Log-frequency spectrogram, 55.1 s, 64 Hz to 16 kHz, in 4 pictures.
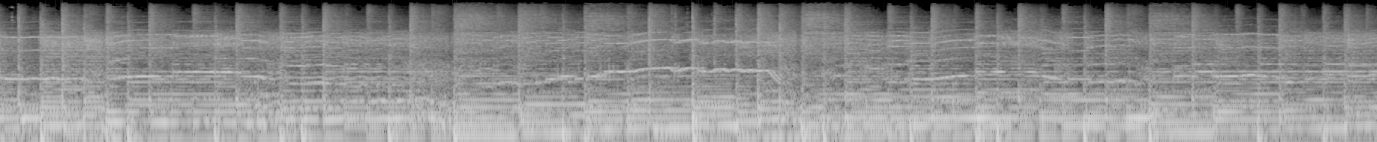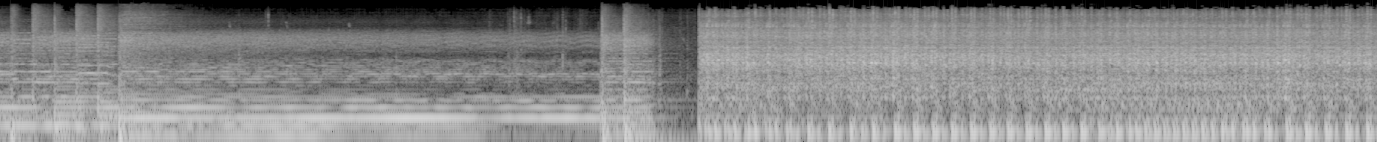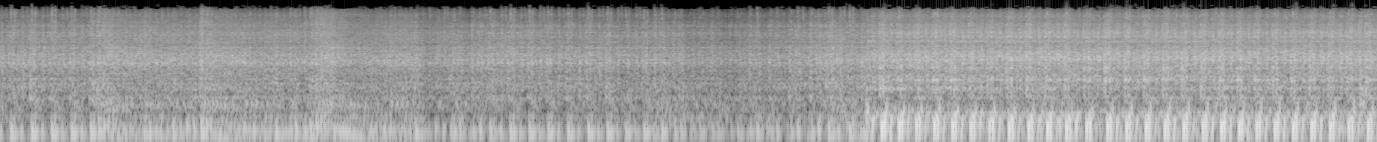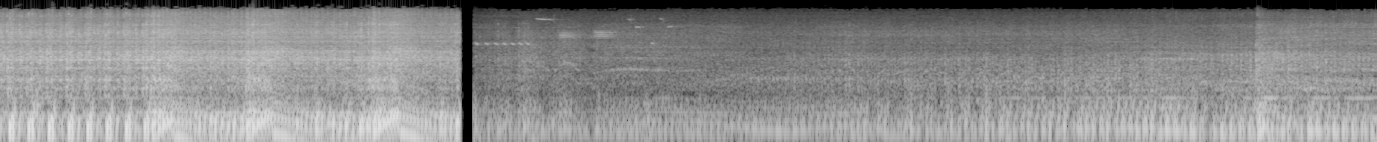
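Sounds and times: motorcycle engine idling and revving: 0.0 - 55.0
quiet outdoor ambience: 46.1 - 55.0.

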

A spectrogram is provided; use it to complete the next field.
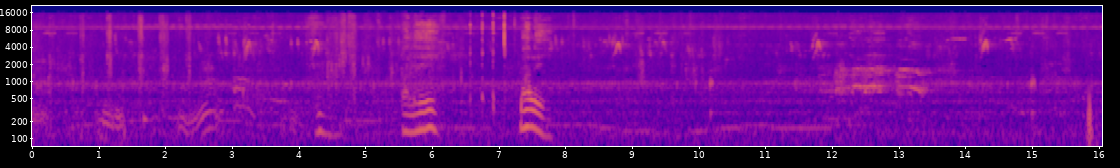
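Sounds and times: rooster crowing: 11.7 - 13.8.

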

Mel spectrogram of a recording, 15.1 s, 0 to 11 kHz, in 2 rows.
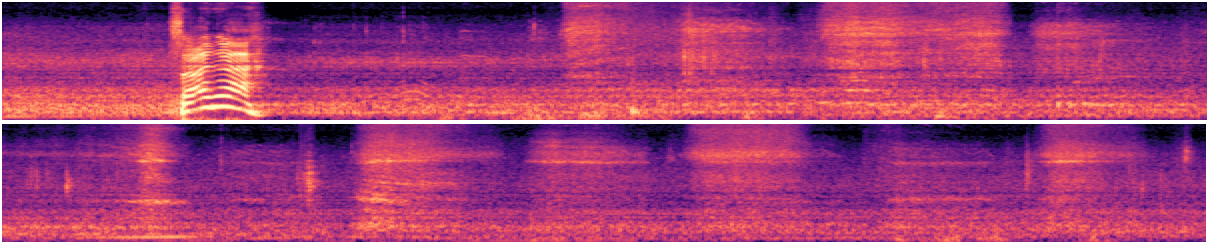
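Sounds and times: person breathing close: 3.4 - 14.8.

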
